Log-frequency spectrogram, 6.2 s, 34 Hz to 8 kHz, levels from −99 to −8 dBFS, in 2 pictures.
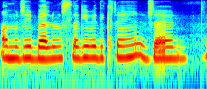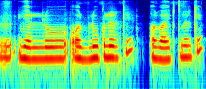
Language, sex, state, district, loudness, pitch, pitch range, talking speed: Hindi, female, Uttar Pradesh, Shamli, -19 LUFS, 230 Hz, 225-245 Hz, 165 wpm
